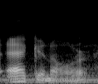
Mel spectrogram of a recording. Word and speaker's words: acinar: They change the pronunciation, thank God, to acinar.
